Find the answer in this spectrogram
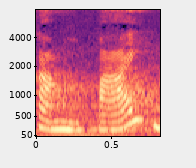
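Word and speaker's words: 乾杯: makan Hai Selamat minum kangtai ingat tadi huruf n di tengah apabila n ketemu P itu bisa dibaca M maka Kampai bisa dibaca kampanye seperti itu sudah Hai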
